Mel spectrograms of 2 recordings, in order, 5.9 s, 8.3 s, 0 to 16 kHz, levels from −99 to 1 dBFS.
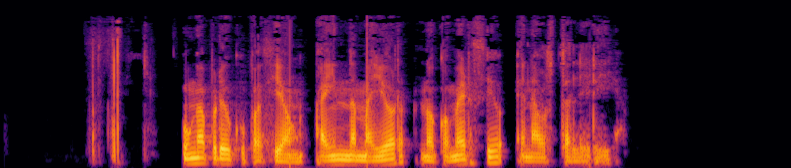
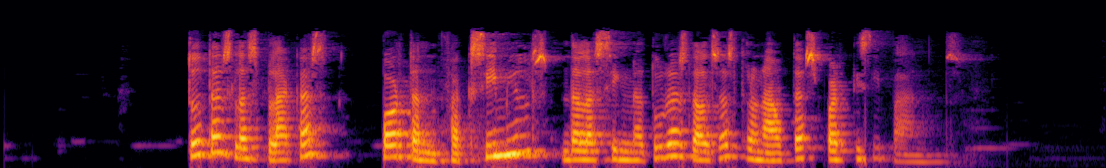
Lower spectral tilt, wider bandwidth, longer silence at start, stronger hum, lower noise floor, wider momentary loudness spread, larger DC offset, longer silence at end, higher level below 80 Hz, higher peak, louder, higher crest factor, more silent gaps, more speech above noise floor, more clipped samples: first, -7 dB/octave vs -5 dB/octave; first, 11.5 kHz vs 8.2 kHz; second, 0.85 s vs 1.4 s; neither; first, under -90 dBFS vs -82 dBFS; second, 13 LU vs 16 LU; neither; about the same, 1.25 s vs 1.15 s; first, -54 dBFS vs -62 dBFS; about the same, 0 dBFS vs -2 dBFS; about the same, -17 LUFS vs -17 LUFS; about the same, 18 dB vs 16 dB; neither; first, over 74 dB vs 65 dB; neither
